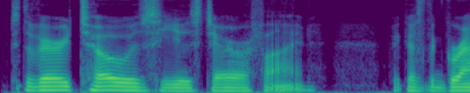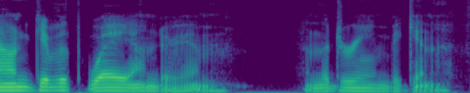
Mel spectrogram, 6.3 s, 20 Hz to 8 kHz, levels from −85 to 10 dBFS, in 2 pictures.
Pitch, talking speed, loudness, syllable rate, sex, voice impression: 105 Hz, 170 wpm, -19 LUFS, 5.1 syllables/s, male, masculine, middle-aged, weak, dark, muffled, halting, raspy, calm, slightly mature, slightly kind, modest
